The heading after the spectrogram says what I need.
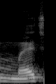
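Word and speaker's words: match: नहीं है लेकिन आप लोग ध्यान देंगे इसको मैच पढ़ा जाएगा मैच यानी टी क्या होगा साइलेंट होता है क्यों क्योंकि हमने बताया अगर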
